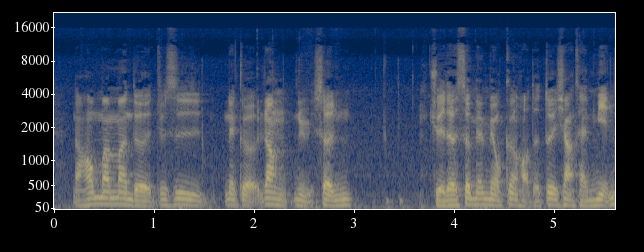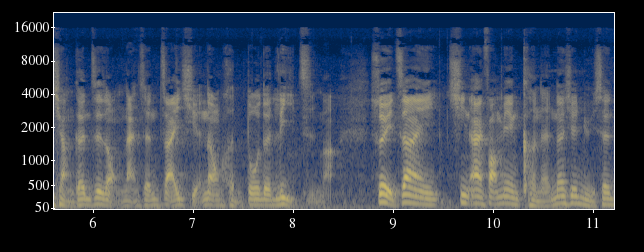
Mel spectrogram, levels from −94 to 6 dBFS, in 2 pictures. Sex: male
